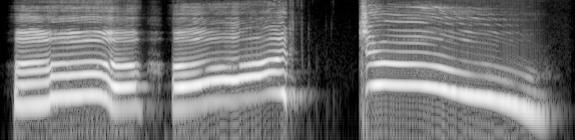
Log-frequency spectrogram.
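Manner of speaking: ah-ah-choo rising high; building sneeze. Acted. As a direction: let the sneeze build then burst.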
